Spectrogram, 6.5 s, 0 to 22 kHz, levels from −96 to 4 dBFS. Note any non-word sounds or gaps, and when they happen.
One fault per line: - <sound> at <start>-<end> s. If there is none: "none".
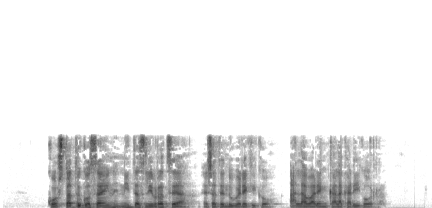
none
